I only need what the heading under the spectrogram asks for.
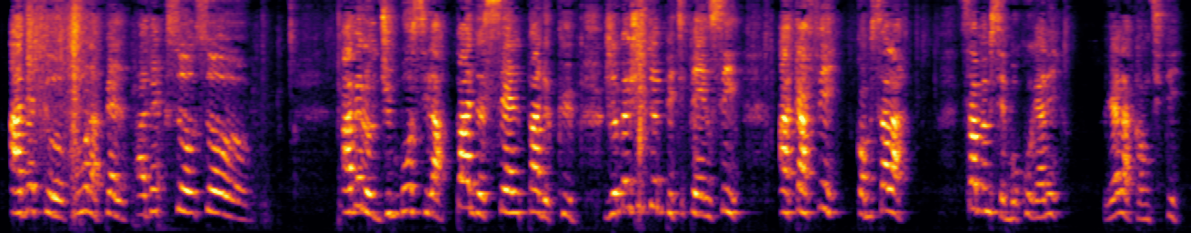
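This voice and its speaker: A woman hosting a casual live stream with diet advice, coaxing her viewers with endearments and slipping into English. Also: high-pitched. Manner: switches between French and English. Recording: voice a bit far from the mic.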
